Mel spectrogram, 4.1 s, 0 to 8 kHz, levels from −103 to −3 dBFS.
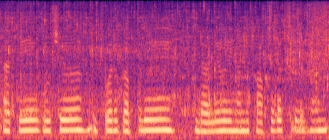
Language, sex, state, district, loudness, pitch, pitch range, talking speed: Punjabi, female, Punjab, Fazilka, -14 LUFS, 215 Hz, 205-220 Hz, 145 wpm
